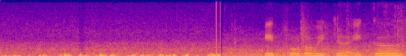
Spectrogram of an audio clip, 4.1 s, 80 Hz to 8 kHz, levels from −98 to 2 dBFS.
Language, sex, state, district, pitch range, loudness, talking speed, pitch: Punjabi, female, Punjab, Fazilka, 100-115 Hz, -18 LUFS, 60 wpm, 110 Hz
